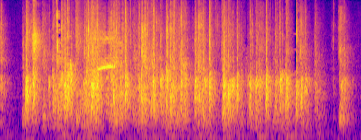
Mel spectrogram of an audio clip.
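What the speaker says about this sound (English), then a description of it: "Big applause" Applause for a student being introduced at a European Voice of Tomorrow event, a dense burst of many hands clapping that swells quickly, holds steady, and thins slightly near the end.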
